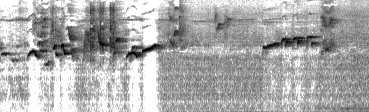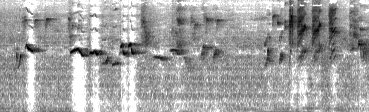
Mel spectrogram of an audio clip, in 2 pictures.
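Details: Bird singing after a night bath, used to stimulate lazy birds to sing: bursts of short whistled chirps and sliding notes, pausing between phrases, with a steady low hum underneath.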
